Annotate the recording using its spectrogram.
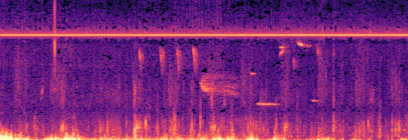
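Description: Footsteps walking across a mown, dry grass field: a steady run of soft low thuds.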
